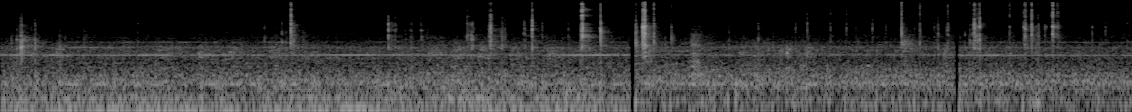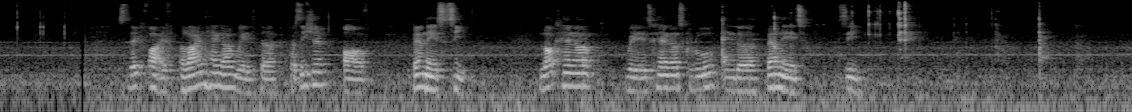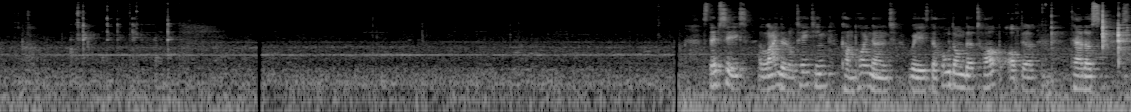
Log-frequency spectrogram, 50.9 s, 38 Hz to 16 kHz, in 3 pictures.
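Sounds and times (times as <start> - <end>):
faint steady hum: 0.0 - 50.9
small parts clicking and tapping: 5.8 - 10.2, 10.9 - 18.1, 28.6 - 32.7, 34.2 - 36.7
small metal parts clicking: 29.7 - 32.0, 34.2 - 36.7.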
